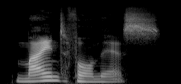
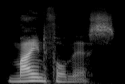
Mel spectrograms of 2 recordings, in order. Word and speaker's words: mindfulness: Mindfulness. Do you hear the stress there? The stress should be on the first syllable, mindfulness, mindfulness. So the first syllable, mind, mindfulness.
